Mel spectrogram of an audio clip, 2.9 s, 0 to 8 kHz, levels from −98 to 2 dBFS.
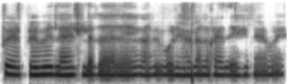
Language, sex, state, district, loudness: Hindi, female, Uttar Pradesh, Etah, -16 LUFS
